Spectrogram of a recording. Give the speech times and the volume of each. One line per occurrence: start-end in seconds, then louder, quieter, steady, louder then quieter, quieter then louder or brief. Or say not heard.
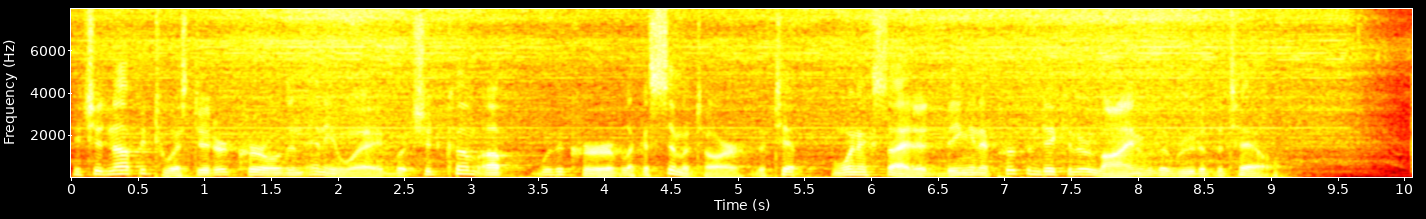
0.0-9.1 steady.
